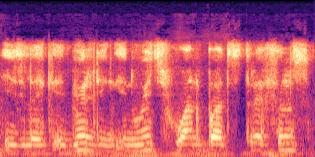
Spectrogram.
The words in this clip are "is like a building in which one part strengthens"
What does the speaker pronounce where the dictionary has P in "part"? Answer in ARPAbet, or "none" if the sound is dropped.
B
